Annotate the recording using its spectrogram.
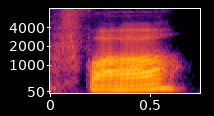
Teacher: आपके ऊपर वाले दांत का जो सिरा है वो आपके होठों में लग रहा होता है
